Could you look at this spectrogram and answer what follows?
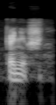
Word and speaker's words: конечно: Ch is expected to be pronounced ch, but is pronounced sh. Конечно.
